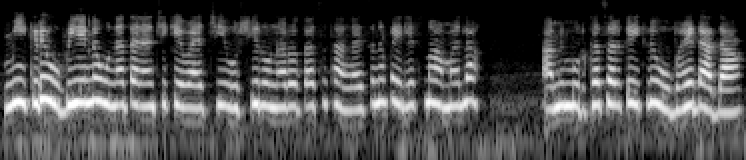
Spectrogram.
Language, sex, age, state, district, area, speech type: Marathi, female, 18-30, Maharashtra, Buldhana, rural, spontaneous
